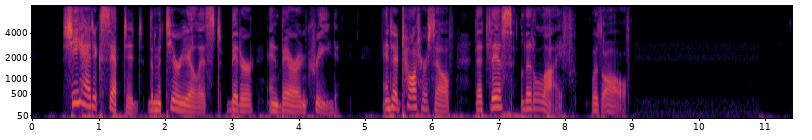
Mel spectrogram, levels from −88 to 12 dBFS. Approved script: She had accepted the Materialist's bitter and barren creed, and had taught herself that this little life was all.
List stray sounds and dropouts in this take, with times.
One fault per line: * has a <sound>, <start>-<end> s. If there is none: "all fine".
all fine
